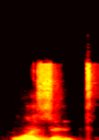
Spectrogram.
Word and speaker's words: wasn't: say was and not please turn the S into Z so instead of wasn't wasn't wasn't no no she wasn't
